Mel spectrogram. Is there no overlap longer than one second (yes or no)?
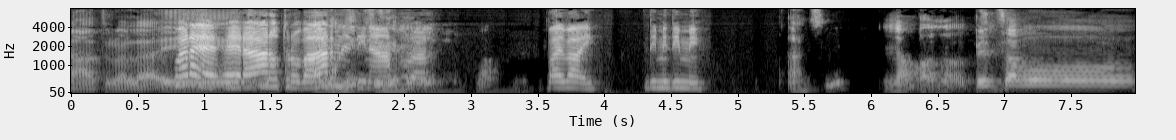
no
